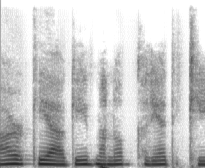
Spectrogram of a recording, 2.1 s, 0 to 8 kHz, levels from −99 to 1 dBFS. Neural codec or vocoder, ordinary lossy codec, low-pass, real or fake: codec, 16 kHz, 0.5 kbps, X-Codec, WavLM features, trained on Multilingual LibriSpeech; none; none; fake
